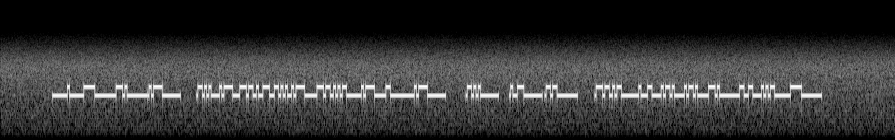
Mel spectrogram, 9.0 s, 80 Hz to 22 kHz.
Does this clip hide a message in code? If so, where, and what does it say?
Yes: TTY/TDD text telephone tones (45.45 baud Baudot) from 0.5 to 8.2 s, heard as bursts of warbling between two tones, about 400 Hz shift, 1600 Hz centre, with hum. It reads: THERE ARE SEVERAL BUDDHIST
